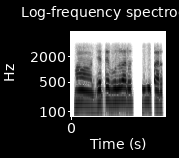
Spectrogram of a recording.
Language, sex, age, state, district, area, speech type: Odia, male, 45-60, Odisha, Nabarangpur, rural, conversation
